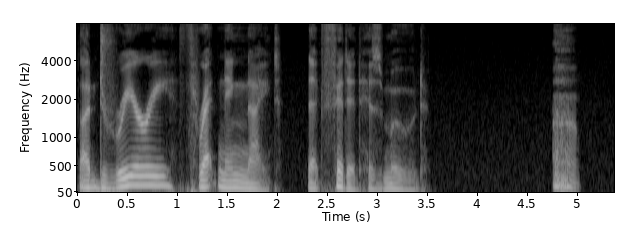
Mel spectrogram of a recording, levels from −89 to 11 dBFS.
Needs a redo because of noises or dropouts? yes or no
yes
